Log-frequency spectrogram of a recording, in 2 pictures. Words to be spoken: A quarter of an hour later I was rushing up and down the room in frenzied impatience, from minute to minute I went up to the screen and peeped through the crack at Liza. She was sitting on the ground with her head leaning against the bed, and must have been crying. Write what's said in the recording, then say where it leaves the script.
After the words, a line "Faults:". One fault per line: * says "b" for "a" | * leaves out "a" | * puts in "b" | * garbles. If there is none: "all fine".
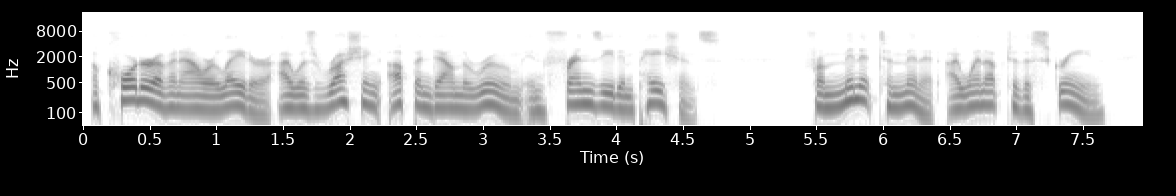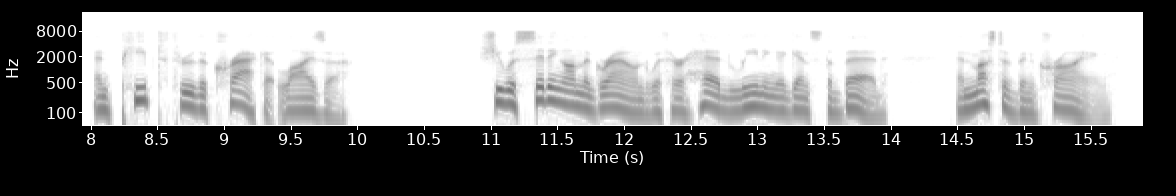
A quarter of an hour later I was rushing up and down the room in frenzied impatience, from minute to minute I went up to the screen and peeped through the crack at Liza. She was sitting on the ground with her head leaning against the bed, and must have been crying.
Faults:
all fine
